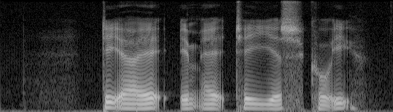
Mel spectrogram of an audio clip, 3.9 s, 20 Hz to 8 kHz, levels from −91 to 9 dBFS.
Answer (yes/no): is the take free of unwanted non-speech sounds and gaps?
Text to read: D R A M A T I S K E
yes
